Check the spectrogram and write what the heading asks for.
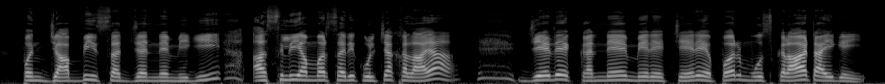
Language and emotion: Dogri, happy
